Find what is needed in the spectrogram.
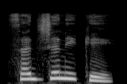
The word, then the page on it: ಸಜ್ಜನಿಕೆ: kannada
